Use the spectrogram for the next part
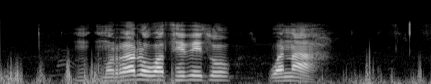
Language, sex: Southern Sotho, male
